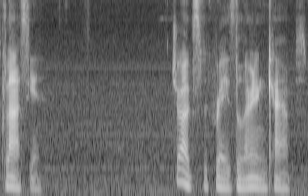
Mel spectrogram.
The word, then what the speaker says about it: Klasje: Klasje is pronounced Klasje.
